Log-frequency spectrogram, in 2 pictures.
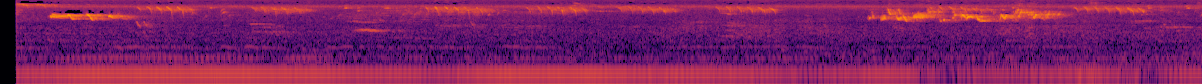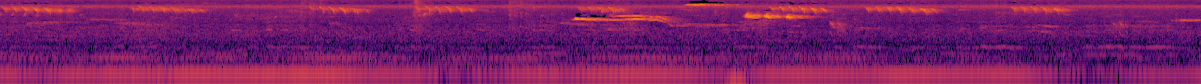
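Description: Garden birds singing: one bird repeats a short high note about once a second while others chirp now and then, over a steady low rumble.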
